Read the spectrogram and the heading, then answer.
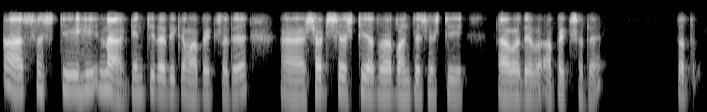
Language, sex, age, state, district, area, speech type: Sanskrit, male, 18-30, West Bengal, North 24 Parganas, rural, conversation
